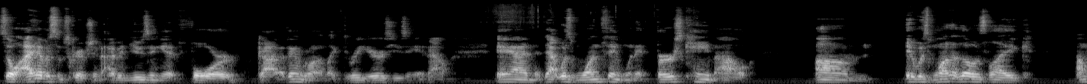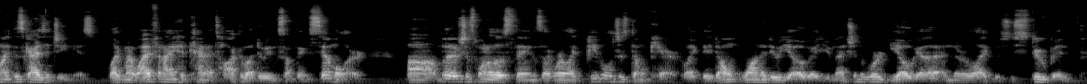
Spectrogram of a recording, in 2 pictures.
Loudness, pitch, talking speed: -22 LUFS, 115 Hz, 250 wpm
